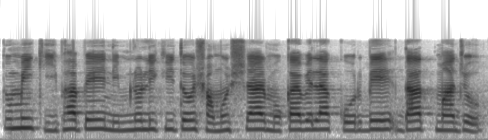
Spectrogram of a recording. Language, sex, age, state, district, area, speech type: Bengali, female, 30-45, West Bengal, Nadia, rural, read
